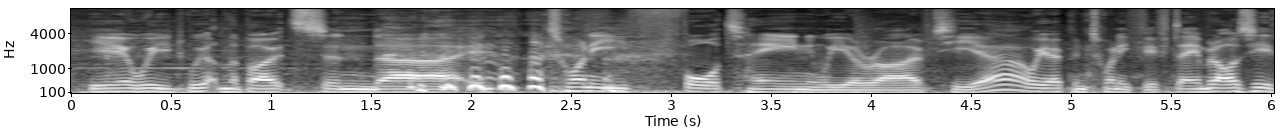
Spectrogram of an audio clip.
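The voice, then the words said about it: Australian accent. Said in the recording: “another Aussie accent”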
